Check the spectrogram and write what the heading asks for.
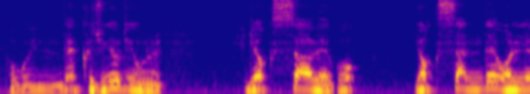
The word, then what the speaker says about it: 력사: 있는데 그중에 우리 오늘 력사 외곡 역사인데 원래 우리 본디 발음하면 력이 해야 되죠 그렇죠 역사 외곡 왜곡은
